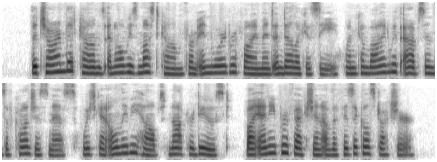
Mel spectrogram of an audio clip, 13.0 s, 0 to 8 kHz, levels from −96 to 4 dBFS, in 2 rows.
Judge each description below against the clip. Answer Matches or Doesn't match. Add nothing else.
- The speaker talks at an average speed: Matches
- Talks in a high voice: Matches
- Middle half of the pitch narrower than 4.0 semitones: Matches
